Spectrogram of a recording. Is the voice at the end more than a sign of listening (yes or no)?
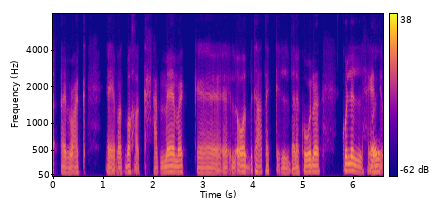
yes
